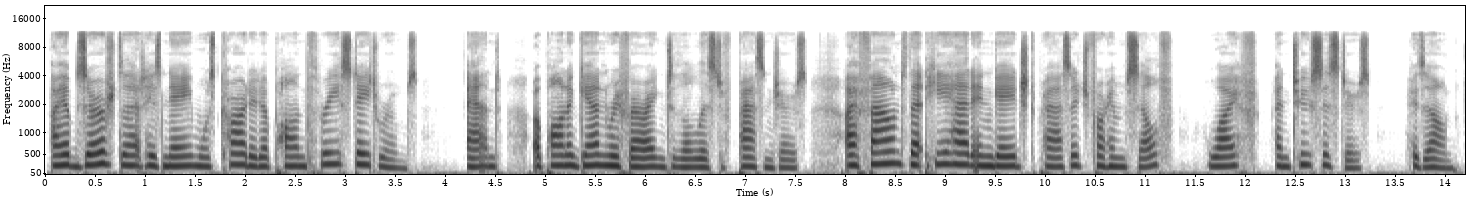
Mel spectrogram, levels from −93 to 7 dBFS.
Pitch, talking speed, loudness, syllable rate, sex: 220 Hz, 145 wpm, -19 LUFS, 4.3 syllables/s, female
